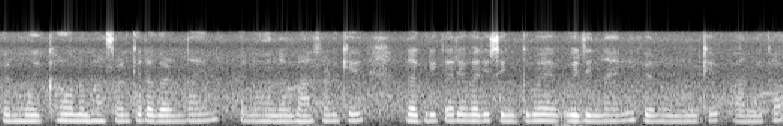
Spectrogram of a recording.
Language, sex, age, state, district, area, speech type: Sindhi, female, 18-30, Rajasthan, Ajmer, urban, spontaneous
